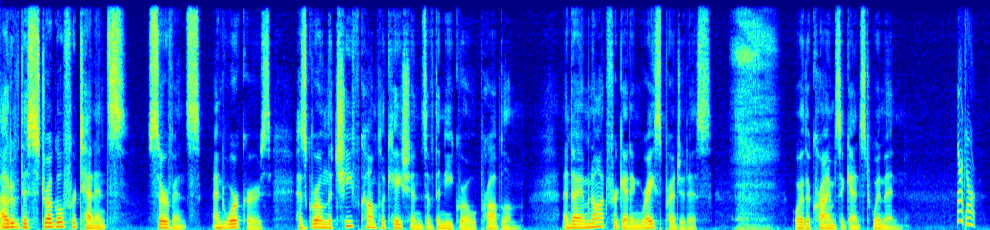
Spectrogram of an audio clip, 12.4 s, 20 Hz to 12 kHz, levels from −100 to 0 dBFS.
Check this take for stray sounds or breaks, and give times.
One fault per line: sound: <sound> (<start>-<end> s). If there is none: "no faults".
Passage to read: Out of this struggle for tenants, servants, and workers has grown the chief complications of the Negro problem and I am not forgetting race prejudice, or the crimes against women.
sound: sniff (9.1-9.8 s)
sound: chirp (12.0-12.2 s)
